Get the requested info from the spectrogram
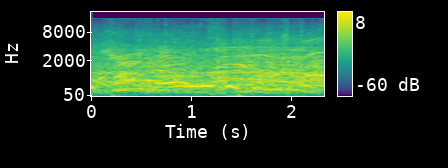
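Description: Boxing arena crowd and people in the ring: many voices shouting and talking at once, in a steady din after a knockout.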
